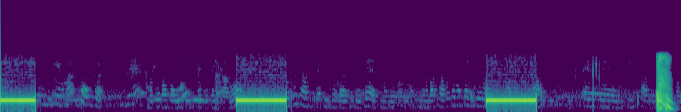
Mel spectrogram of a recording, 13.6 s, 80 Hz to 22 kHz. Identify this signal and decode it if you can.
Ringback tone (Europe, 425 Hz), with speech.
